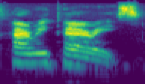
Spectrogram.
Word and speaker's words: Harry Caray's: Roberto, Ricardo, Richie de las Nieves, como se les cante decirle, consiguió trabajo como camarero en Harry, Harry Carais. ¿Cómo se dice eso? Ese es Harry Caray's.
